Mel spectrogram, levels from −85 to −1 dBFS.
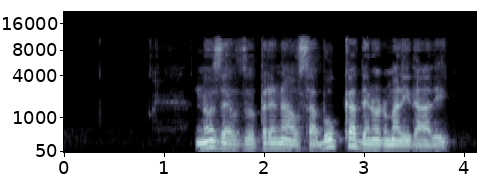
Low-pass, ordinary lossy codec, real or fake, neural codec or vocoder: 10.8 kHz; Opus, 24 kbps; real; none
